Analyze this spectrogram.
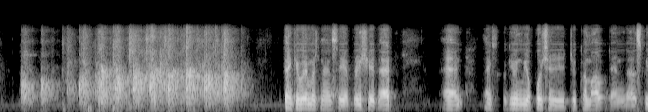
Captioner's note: applause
